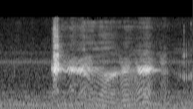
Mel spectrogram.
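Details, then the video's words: Male Boston Terrier Mackie, begging for macaroni and cheese, gives one drawn-out, steady, high whine lasting about a second, slightly wavering near its end, after a person asks what he wants, in a small quiet room. "Mackie Boston Terrier dog wants mac & cheese!"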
